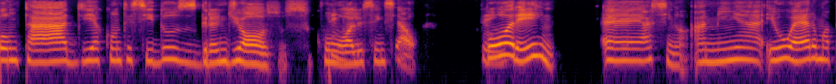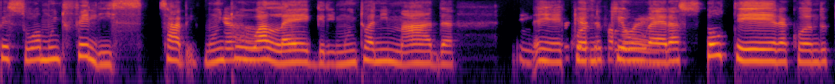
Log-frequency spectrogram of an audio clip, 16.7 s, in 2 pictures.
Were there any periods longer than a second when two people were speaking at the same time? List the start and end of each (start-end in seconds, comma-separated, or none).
13.7-15.1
